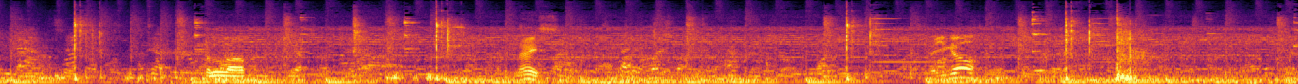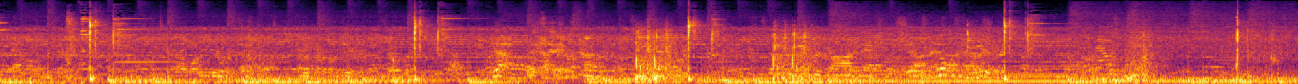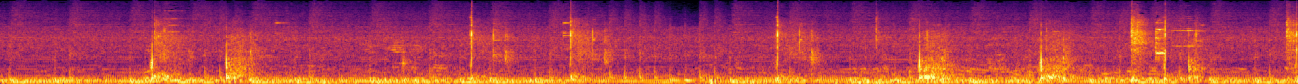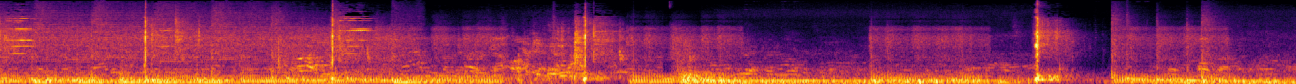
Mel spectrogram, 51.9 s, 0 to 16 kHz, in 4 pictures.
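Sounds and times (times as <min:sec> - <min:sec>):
background music: 0:00.0 - 0:51.9
suppressed gunshots: 0:27.4 - 0:28.7, 0:33.6 - 0:35.7, 0:49.3 - 0:49.9.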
